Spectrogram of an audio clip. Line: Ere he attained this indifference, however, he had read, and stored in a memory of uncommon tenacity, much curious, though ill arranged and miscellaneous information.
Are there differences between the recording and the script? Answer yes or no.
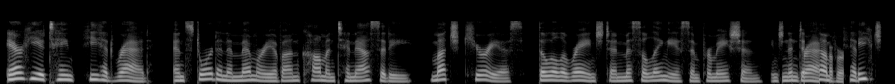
yes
